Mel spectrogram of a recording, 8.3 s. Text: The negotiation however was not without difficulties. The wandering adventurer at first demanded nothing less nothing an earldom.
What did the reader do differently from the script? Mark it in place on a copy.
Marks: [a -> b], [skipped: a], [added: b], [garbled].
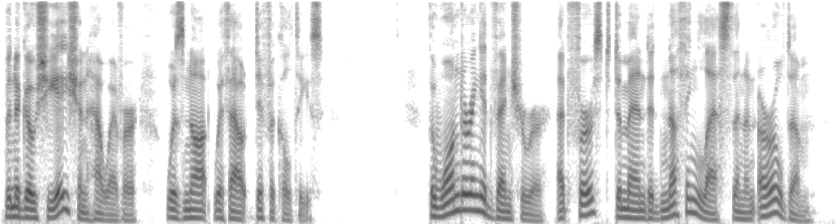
The negotiation however was not without difficulties. The wandering adventurer at first demanded nothing less [nothing -> than] an earldom.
